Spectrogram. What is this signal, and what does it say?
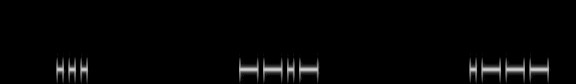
Morse code, heard as a keyed tone, about 20 wpm, spaced as for 5 wpm, 700 Hz. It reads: SQJ
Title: 250 Lesson 40e - BK - Three Characters 20wpm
